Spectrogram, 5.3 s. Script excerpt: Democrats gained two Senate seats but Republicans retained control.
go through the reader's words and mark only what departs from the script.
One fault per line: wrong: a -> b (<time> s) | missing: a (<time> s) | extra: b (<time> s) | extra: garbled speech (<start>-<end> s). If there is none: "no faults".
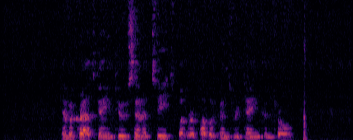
no faults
